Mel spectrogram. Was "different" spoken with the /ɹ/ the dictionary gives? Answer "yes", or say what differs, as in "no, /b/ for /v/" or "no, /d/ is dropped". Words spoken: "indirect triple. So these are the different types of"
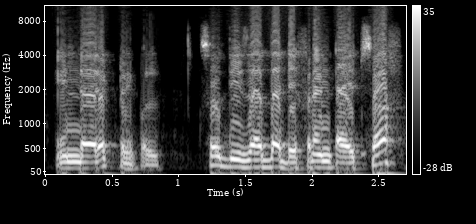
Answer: yes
